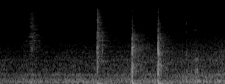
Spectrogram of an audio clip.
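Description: Metal spatula striking and scraping a flat-top griddle as thin Swedish pancakes are cut into strips, with three sharp clicks in quick succession about a second in, over steady low kitchen noise.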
